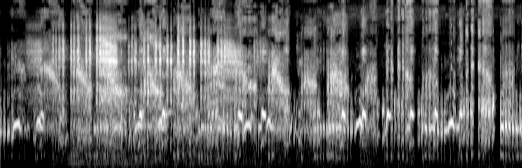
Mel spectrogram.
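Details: White-breasted waterhen calls used at night as a lure to draw birds toward traps: a dense, continuous run of harsh, croaking clucks, rapidly repeated and overlapping, with a throaty grating edge throughout.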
